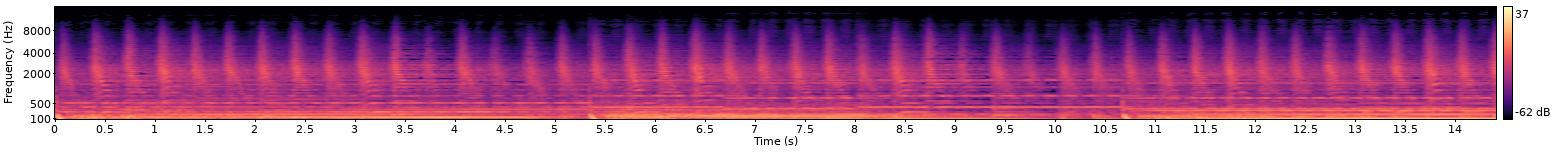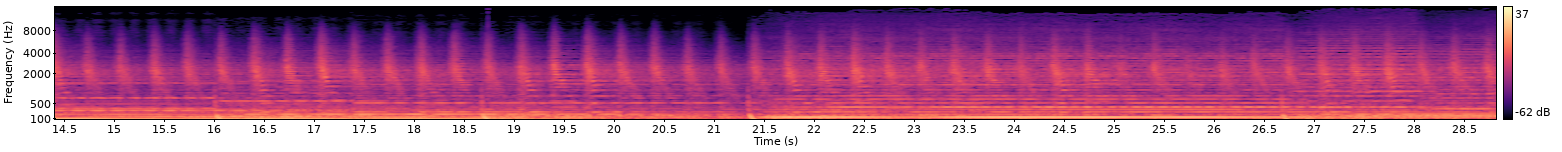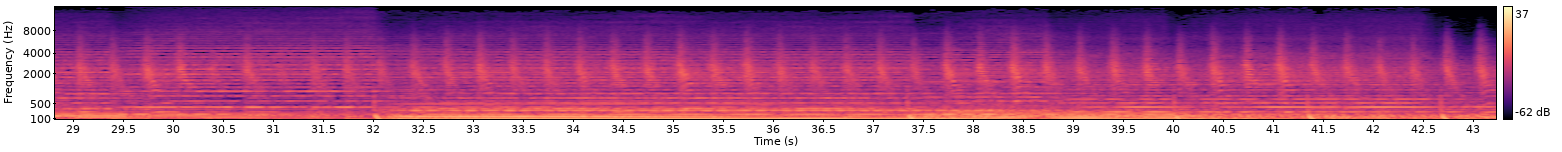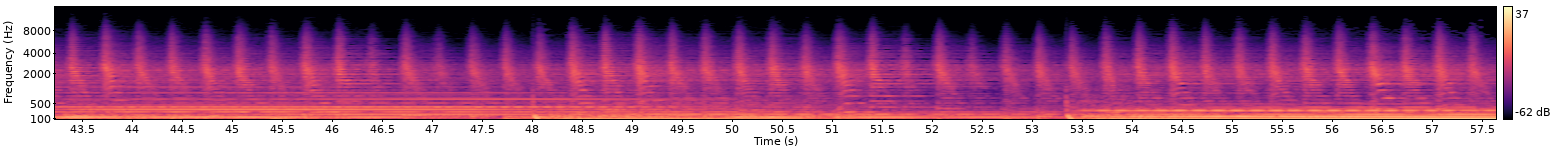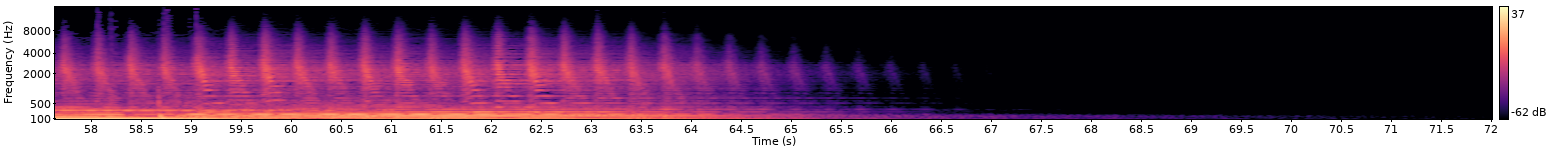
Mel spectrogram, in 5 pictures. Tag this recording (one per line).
tribal
loops
Ice-breaker
electronic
